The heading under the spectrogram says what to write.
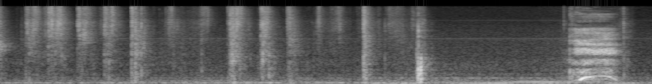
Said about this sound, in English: A little shuffling ASMR.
